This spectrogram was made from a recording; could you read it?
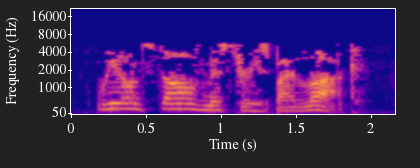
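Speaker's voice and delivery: ordinary delivery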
